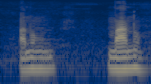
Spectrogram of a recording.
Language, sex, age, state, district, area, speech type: Assamese, male, 45-60, Assam, Dibrugarh, urban, spontaneous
